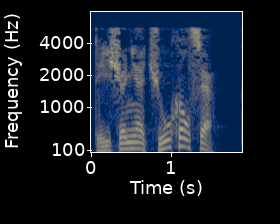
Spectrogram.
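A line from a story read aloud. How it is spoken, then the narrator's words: Firm inner voice. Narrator (Russian): продолжал он самым твердым внутренним голосом, на какой только был способен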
